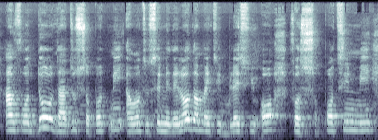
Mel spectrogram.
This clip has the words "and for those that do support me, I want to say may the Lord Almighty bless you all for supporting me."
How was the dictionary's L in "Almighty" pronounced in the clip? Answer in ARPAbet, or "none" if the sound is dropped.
none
